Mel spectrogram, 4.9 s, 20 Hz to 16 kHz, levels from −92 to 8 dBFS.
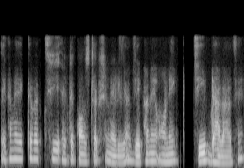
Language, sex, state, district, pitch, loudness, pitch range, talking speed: Bengali, male, Odisha, Nuapada, 130 Hz, -18 LUFS, 115-155 Hz, 135 wpm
